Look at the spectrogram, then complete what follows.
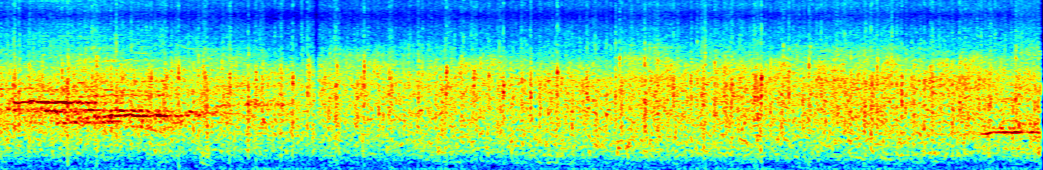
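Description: A group of people applauding: many hands clapping steadily together.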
